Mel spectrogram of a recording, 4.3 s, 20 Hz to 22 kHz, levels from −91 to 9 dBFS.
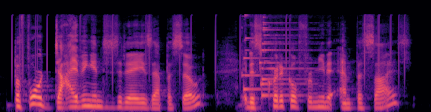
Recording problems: crackle, like an old record; faint; 25 dB below the speech
alarm; noticeable; at 2.5 s; peak 3 dB below the speech

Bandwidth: 13.5 kHz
